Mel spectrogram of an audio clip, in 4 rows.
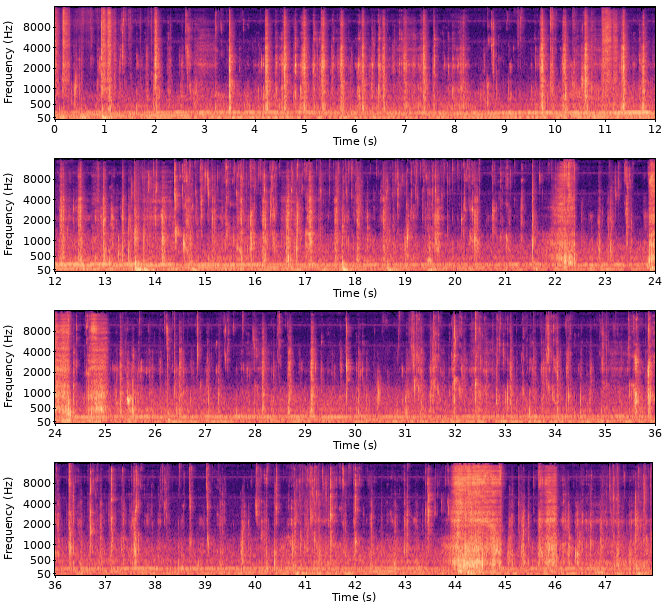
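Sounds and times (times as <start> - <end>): noodle slurps: 0.0 - 2.1, 10.6 - 11.5, 21.9 - 22.4, 23.8 - 25.1, 43.8 - 45.0, 45.7 - 46.2
chewing and wet mouth sounds: 0.0 - 47.9.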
